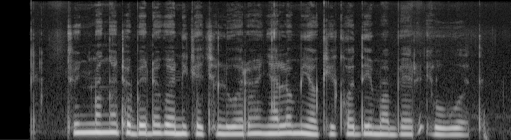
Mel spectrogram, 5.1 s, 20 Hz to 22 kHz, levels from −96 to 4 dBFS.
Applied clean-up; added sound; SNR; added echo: none; none; none; none.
